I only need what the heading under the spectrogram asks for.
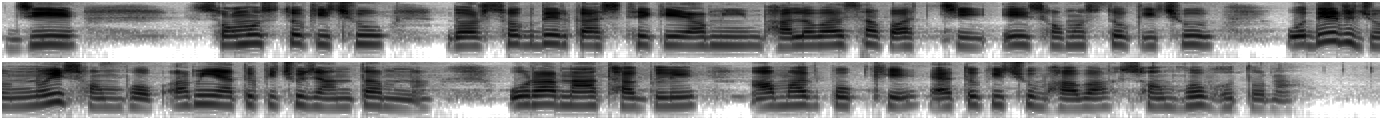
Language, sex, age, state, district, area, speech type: Bengali, female, 60+, West Bengal, Jhargram, rural, spontaneous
